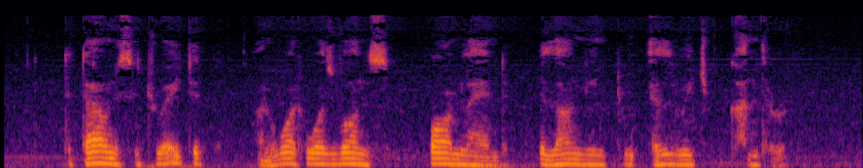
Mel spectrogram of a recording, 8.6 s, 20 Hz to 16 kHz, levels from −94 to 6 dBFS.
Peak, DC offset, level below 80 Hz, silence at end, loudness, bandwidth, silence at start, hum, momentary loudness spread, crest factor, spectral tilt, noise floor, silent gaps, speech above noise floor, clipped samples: -6 dBFS; under 0.1%; -44 dBFS; 0.75 s; -25 LUFS; 11.5 kHz; 0.65 s; none; 15 LU; 20 dB; -7.5 dB/octave; -56 dBFS; none; 31 dB; under 0.1%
